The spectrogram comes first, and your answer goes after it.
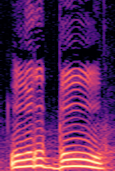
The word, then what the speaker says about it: urubu: Urubu, urubu. O bu a gente fala com mais força, Com mais intensidade.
